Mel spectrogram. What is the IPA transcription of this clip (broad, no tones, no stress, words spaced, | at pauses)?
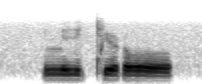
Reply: litʲoɽo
